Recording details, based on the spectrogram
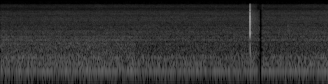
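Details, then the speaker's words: Car audio: key turned off so the Android head unit cuts power while the amplifier stays on; faint hiss then one sharp pop and audio cuts dead, a turn-off timing fault whose loudness depends on amp volume. "它会pop一声的，但是pop一声在你的车哦，看你的M的volume有多大，volume大的话你会很大声，有pop一声。"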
